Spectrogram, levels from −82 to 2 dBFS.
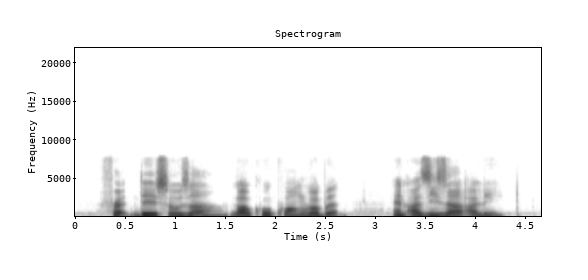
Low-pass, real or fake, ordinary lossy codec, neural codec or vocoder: none; fake; none; codec, 16 kHz, 2 kbps, X-Codec, HuBERT features, trained on balanced general audio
